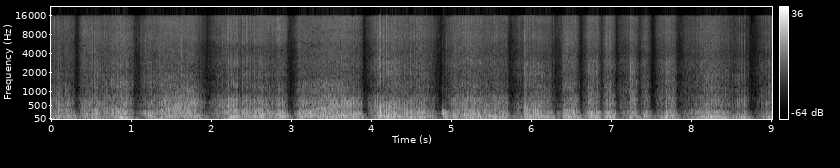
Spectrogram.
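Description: A foam brush is gently rubbed over an orange foam microphone cover coated with dried paint. It makes a dense, low, muffled scraping and rustling in repeated strokes separated by brief quiet gaps. The strokes start slower and grow quicker toward the end.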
